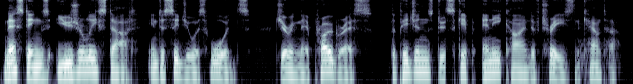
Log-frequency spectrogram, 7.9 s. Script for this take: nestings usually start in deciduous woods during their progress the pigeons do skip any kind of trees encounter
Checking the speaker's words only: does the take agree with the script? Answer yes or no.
yes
